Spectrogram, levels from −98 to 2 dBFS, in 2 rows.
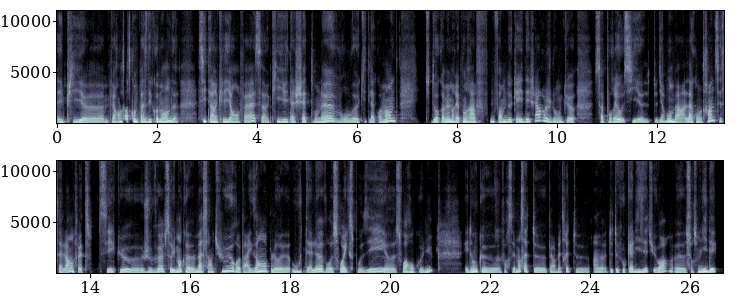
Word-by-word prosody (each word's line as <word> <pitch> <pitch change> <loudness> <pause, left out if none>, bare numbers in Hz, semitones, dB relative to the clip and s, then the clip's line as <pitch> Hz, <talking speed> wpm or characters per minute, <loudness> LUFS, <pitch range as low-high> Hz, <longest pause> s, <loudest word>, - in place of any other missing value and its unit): et 185 -1 +3
puis, 180 -1 -1
heu, 160 -1 0
faire 185 -3 -1
en 170 - 0
sorte 245 +5 -1
qu'on 230 - +5
te 205 - +5
passe 200 -1 +2
des 185 +1 +2
commandes. 205 -4 +4 0.4
Si 225 - +2
tu 210 - -7
as 210 - +6
un 195 - +5
client 180 -3 0
en 160 0 -3
face, 175 - -2 0.2
qui 195 -1 +1
t'achète 195 +2 -2
ton 165 -4 -3
œuvre 225 -1 +2
ou, 165 0 -2
heu, 155 -1 0
qui 160 +3 -12
te 175 - -11
la 160 - -1
commande, 210 - +1 0.6
tu - - -17
dois 185 -2 +2
quand 185 - +1
même 210 +1 +6
répondre 190 +1 +2
à 185 - +4
un 180 - +1
fo - - -16
une 190 -1 0
forme 190 +1 +2
de 185 - +1
cahier 190 0 0
des 195 +2 +1
charges 280 -2 -1
donc, 170 +1 -4
heu, 165 -1 0 0.4
ça 185 - -5
pourrait 180 +2 -1
aussi, 205 +2 +1
heu, 160 -3 -4
te - - -9
dire: 200 +2 -3
«Bon 225 +3 +6
ben, 165 -7 +1
la 185 +3 +2
contrainte 200 - -1
c'est 245 - -5
celle-là, 180 -1 -1
en 255 - +2
fait. 120 - -7
C'est 190 +2 -3
que, 195 -2 -7
heu, 180 -6 +1
je 155 +2 -5
veux 165 +8 0
absolument 195 -2 +3
que 175 -8 +2
ma 180 +4 +3
ceinture 195 +4 +1
par 140 -1 -4
exemple 165 - +1
ou 195 0 +1
telle 185 -2 -1
œuvre, 200 -8 +2
heu, - - -2
soit 190 +3 +1
exposée, 185 +8 -1
heu, 150 -2 -2
soit 185 +6 -1
reconnue» 175 - -2 0.6
et 155 - -3
donc, 210 +6 +3
heu, 160 -3 -1
forcément 165 +6 -3
ça 260 -2 0
te 165 -5 -1
permettrait 155 +8 -4
de 225 - -21
te, 190 - -9 0.3
heu, 170 -1 -3
de 175 - -2
te 185 - -2
focaliser, 185 +2 +1
tu 190 -5 -6
vois, 190 +9 0
heu, 160 -2 0
sur 155 +1 -10
son 180 - +1
idée. 210 +2 +6
185 Hz, 220 wpm, -23 LUFS, 165-210 Hz, 0.6 s, as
